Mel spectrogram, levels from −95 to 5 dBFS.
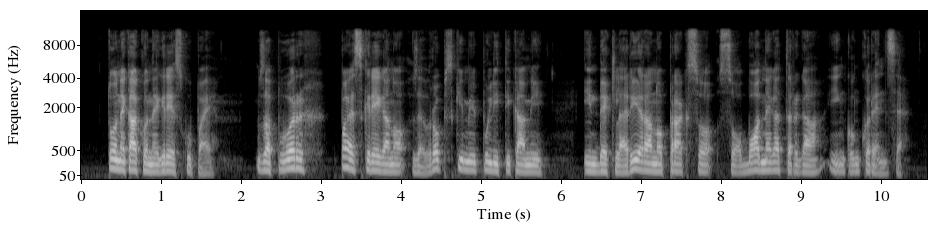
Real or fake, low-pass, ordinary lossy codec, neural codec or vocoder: real; 10.8 kHz; none; none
